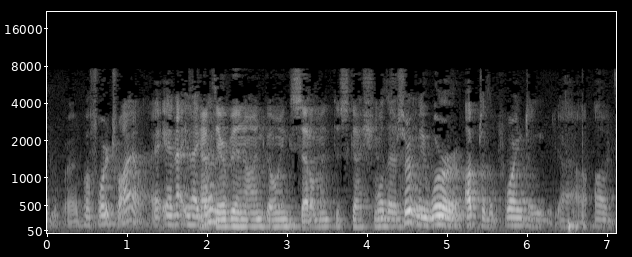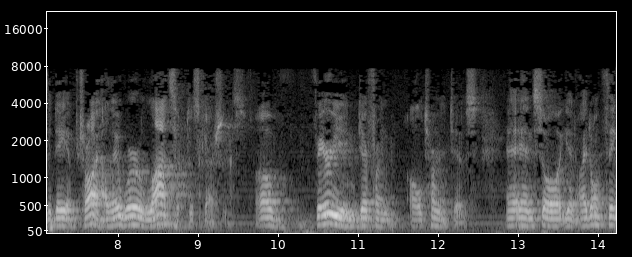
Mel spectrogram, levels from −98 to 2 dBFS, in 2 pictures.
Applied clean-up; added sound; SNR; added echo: none; none; none; none.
